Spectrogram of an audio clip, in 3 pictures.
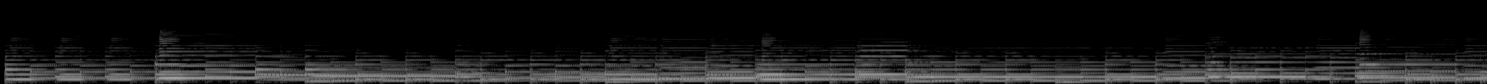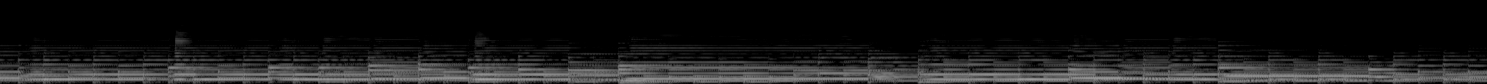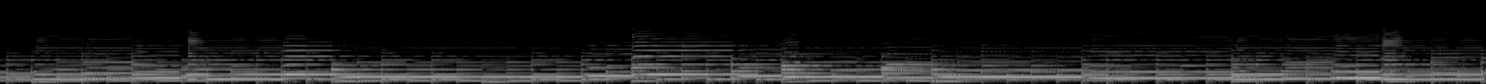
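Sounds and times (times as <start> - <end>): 
saxophone: 0.0 - 44.5.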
